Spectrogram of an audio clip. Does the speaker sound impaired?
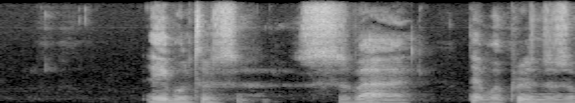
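Yes: Parkinson's disease; Parkinson's for about 5 years, fallen 19 times in yard, never broken a bone.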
